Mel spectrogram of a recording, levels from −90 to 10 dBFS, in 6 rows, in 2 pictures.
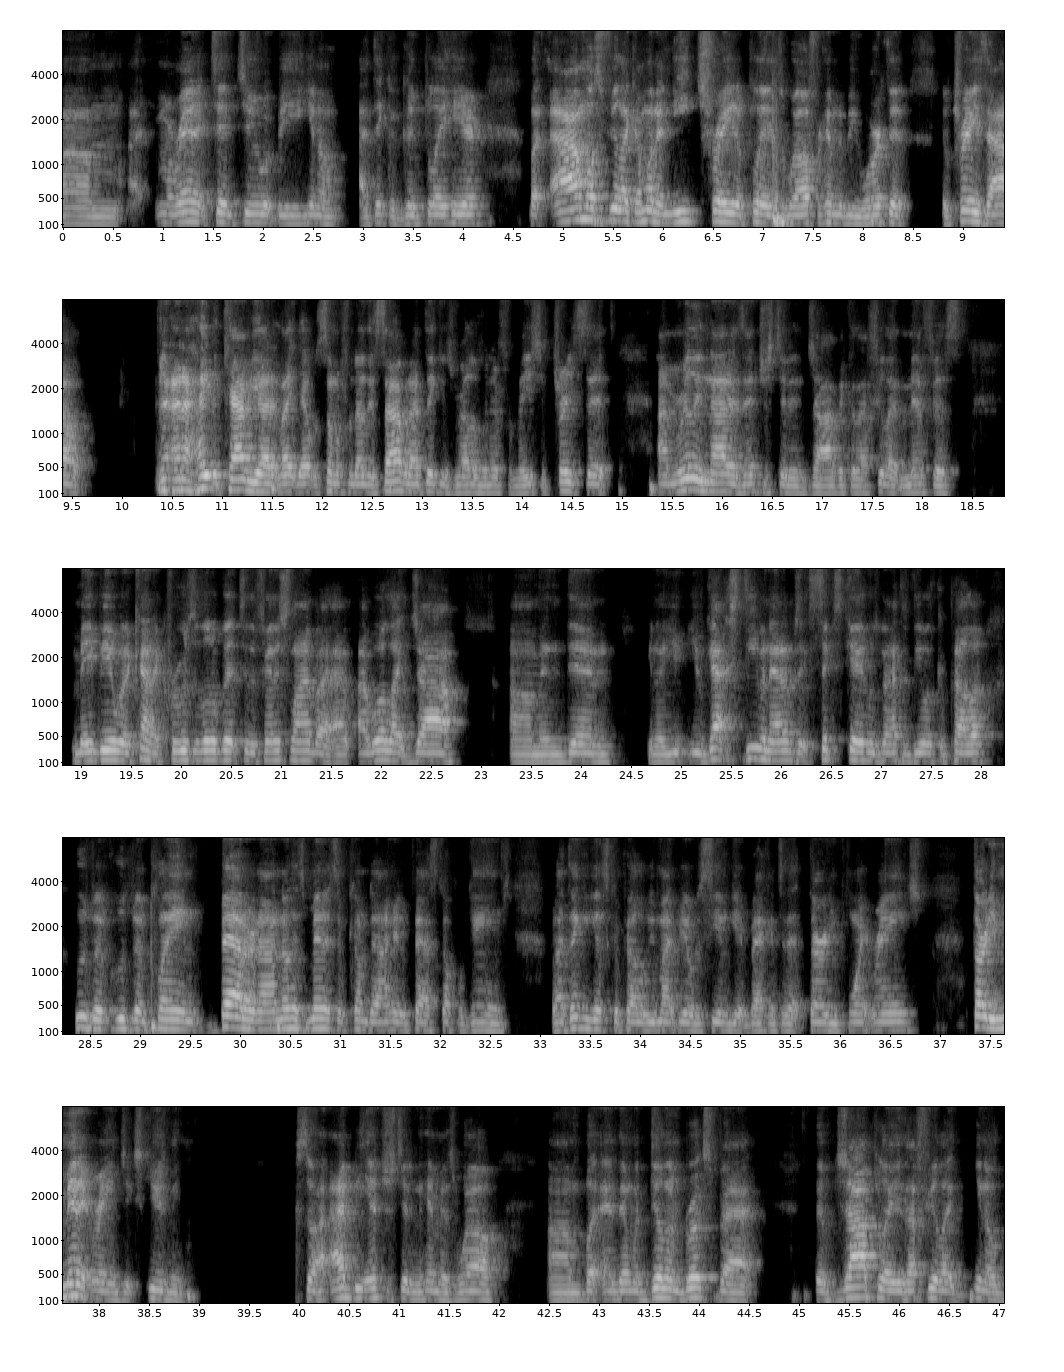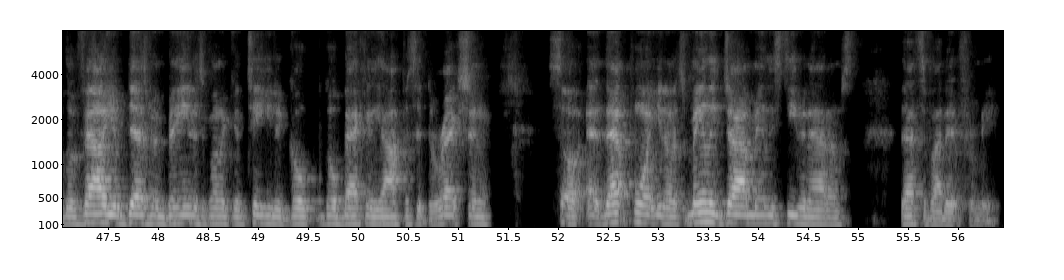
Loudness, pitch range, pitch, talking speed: -25 LUFS, 115-140 Hz, 125 Hz, 230 wpm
